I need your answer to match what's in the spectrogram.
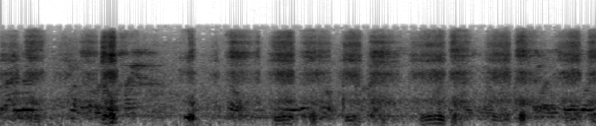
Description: bule the staffy x mastiff snoring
